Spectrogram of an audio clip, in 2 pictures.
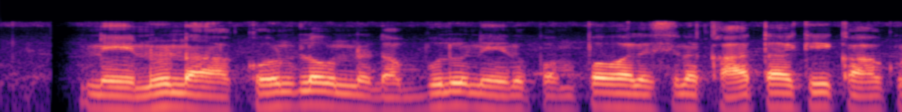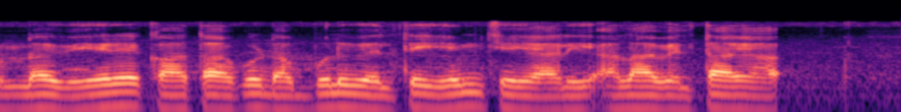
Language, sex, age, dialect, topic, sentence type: Telugu, male, 25-30, Central/Coastal, banking, question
